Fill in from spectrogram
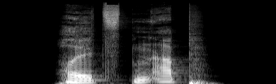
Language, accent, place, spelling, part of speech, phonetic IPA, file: German, Germany, Berlin, holzten ab, verb, [ˌhɔlt͡stn̩ ˈap], De-holzten ab.ogg
- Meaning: inflection of abholzen: 1. first/third-person plural preterite 2. first/third-person plural subjunctive II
